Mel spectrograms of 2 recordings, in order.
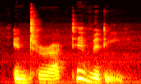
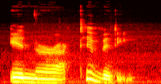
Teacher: if you say inner and you're pulling your tongue back for the r without releasing a burst of airflow it just disappears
